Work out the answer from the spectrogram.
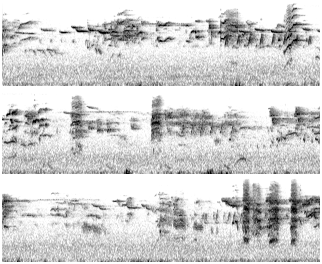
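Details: Australian rainbow lorikeets feeding: irregular bursts of shrill, grating screeches and squeaks, about three or four a second, pausing briefly now and then, with occasional low knocks.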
